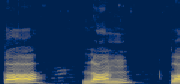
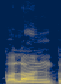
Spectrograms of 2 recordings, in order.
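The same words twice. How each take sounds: First: कलंक very slowly, syllable by syllable, with a rising end; slow dictation of कलंक; broken into syllables. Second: Said in the usual way. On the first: Shown as a demonstration. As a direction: drag कलंक out so the nasal is heard. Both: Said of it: "तोड़ के पढ़िएगा".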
